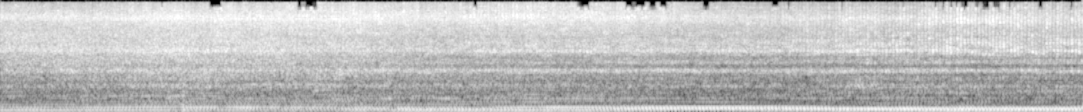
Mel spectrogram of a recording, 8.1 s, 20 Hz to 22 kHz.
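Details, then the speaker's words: Subaru Impreza GC8 rally car with newly fitted Project X EJ20X engine, twin-scroll turbo, equal-length headers, after good compression test, replacing engine with failed #2 rod bearing: deep even flat-four burble, smooth healthy idle. "ultimately the trooper is up and running everyone's smiling"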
